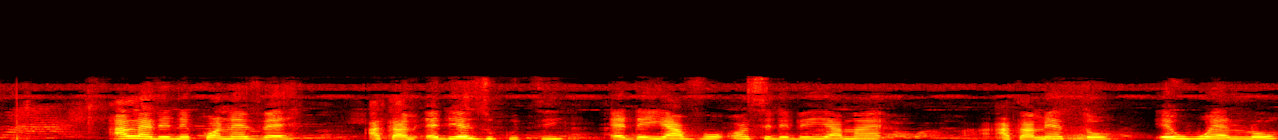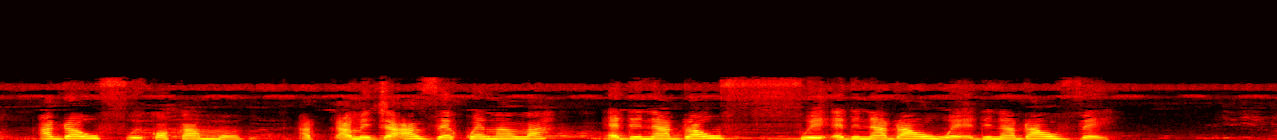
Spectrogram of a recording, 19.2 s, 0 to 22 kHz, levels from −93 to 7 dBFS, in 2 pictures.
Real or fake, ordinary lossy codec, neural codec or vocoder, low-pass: real; AAC, 32 kbps; none; 9.9 kHz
